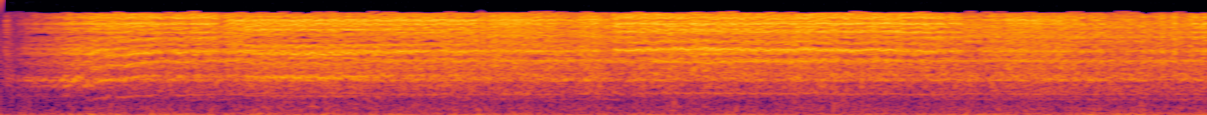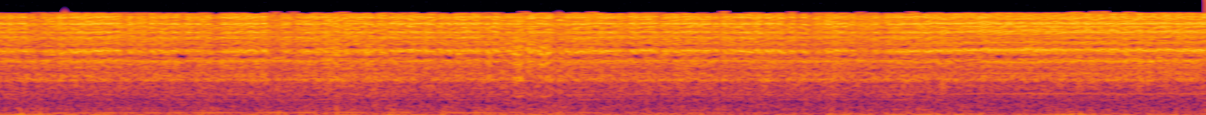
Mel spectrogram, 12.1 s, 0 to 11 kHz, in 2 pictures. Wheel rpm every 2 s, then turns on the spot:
120, 160, 160, 160, 160, 160.
none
